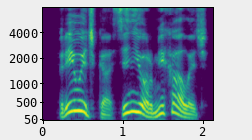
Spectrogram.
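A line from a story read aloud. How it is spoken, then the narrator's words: Laughing. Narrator (Russian): засмеялся Сержио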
